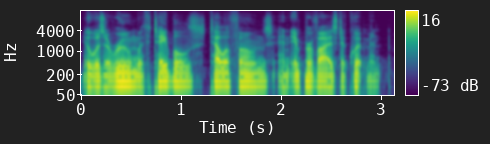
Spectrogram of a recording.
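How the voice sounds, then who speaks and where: A man reading scripted documentary narration in a measured, grave manner. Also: on the low side, steady tone, a little mellow, clear, resonant tone, dry recording, studio quality.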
